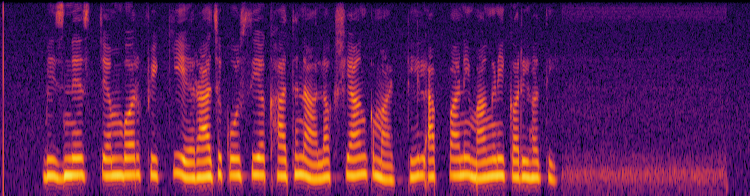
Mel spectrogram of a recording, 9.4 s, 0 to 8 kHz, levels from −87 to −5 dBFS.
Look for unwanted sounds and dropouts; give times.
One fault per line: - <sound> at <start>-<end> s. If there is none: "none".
none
